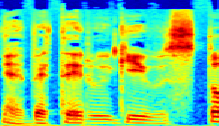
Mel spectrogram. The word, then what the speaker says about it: ベテルギウス: ベテルギウスとリゲル。ベテルギウスはね、英語ではビートルジュースっていうふうに発音しますけれども、日本語ではラテン語由来のベテルギウスという呼び方をします。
